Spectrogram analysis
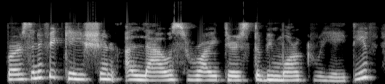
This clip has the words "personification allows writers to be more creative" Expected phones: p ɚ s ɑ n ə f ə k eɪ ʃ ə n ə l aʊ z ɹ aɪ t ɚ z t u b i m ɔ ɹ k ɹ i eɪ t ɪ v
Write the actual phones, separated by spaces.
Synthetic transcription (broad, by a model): p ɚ s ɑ n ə f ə k eɪ ʃ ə n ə l aʊ s ɹ aɪ t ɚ s t u b i m ɔ ɹ k ɹ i eɪ t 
